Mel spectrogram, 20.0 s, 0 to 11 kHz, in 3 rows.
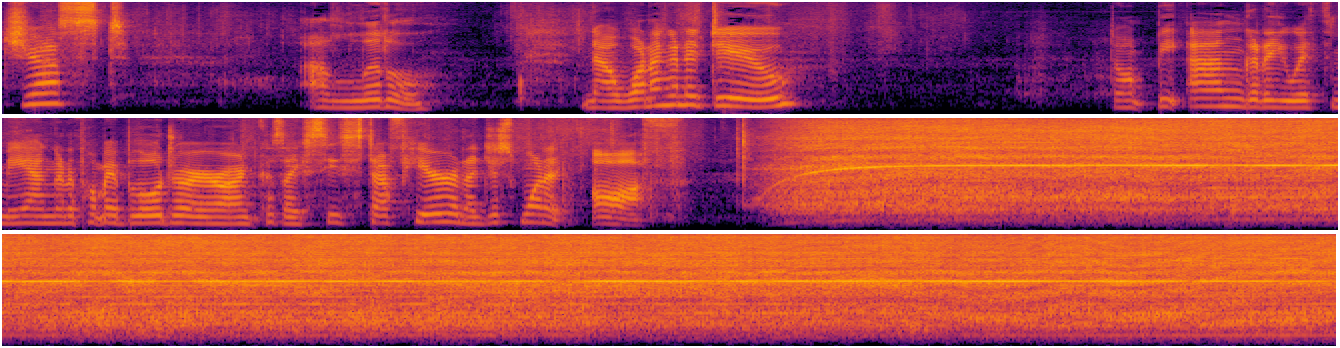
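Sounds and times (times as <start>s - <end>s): blow dryer motor whine: 10.4s - 20.0s.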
